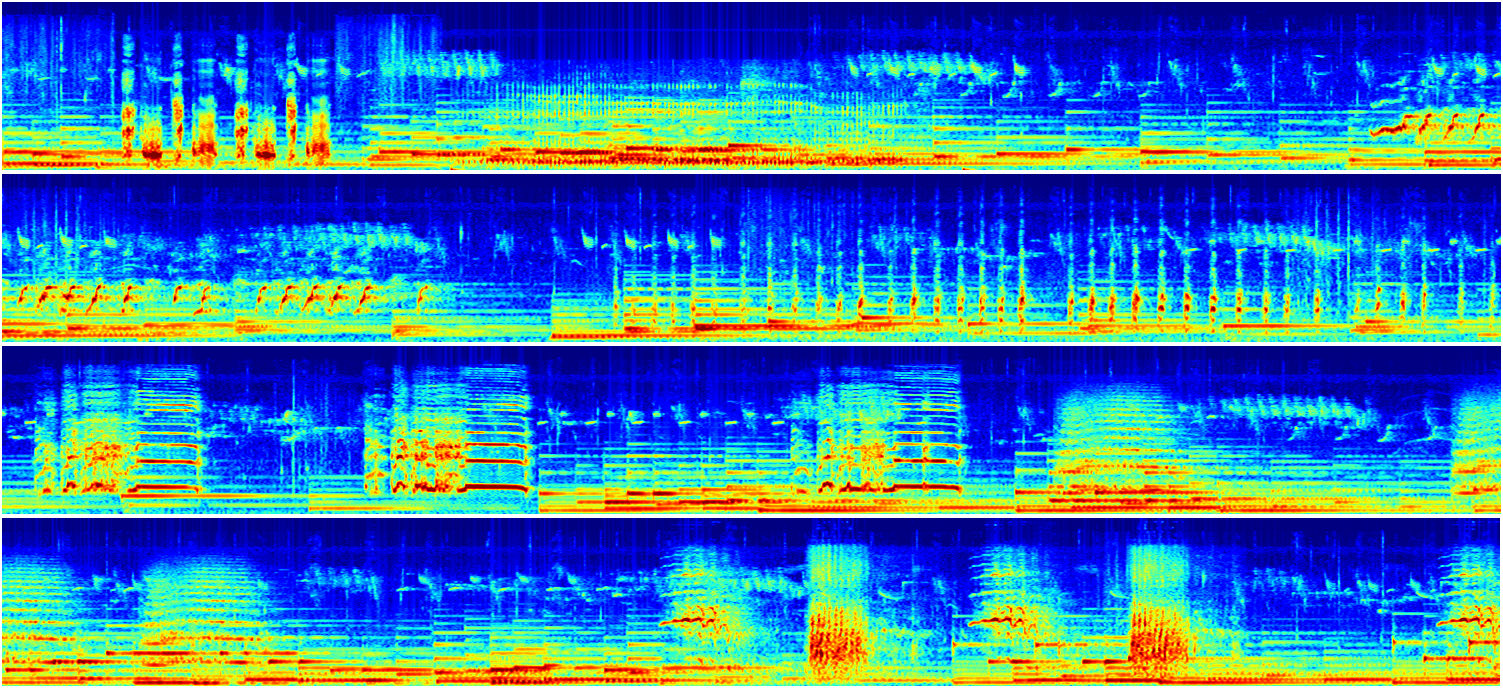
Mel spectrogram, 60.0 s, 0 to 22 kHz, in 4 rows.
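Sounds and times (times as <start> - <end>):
background music: 0.0 - 59.9
rooster crowing: 30.3 - 32.0, 33.6 - 35.3, 37.9 - 39.6
horse whinnying: 40.5 - 41.9, 44.5 - 45.8, 51.6 - 55.6, 56.2 - 57.3, 59.3 - 59.9.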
